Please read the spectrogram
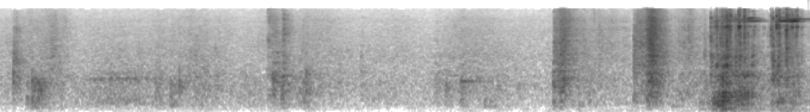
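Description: A few faint steps on the porch floor, then from about three seconds in a quick run of sharp metallic clicks and rattles as a padlocked church door's latch is tried and does not open.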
